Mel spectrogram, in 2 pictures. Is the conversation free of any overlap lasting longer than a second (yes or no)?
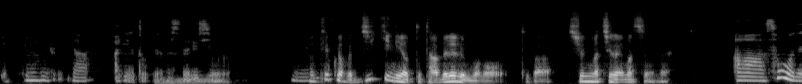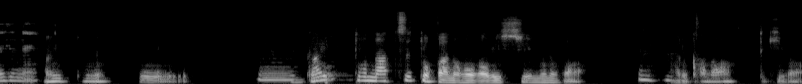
yes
